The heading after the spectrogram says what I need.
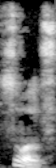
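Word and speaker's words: zwölf: এখানে দেখেন একটা উমলাউট আছে। ঠিক আছে, সুয়ালফ বলার সময় একটা ঠোঁটটা একদম গোল করে ফেলতে হবে। ঠিক আছে, সুয়ালফ। হ্যাঁ, তাহলে এলফ এবং সুয়ালফ 11 থেকে 20 এর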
